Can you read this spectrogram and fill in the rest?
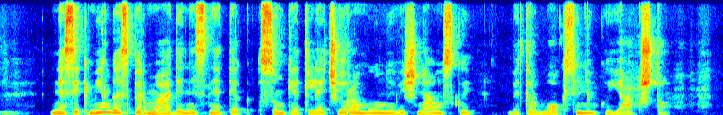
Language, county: Lithuanian, Panevėžys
